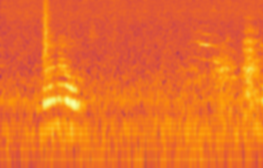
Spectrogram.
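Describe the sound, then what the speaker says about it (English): A cat meows once, then again more faintly, in a quiet outdoor setting with low background noise. "Oh, I hear him. Come on, kitty."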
